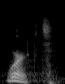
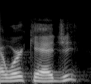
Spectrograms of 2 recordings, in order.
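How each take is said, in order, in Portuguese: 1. A terminação é só um som de t, em uma sílaba. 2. A terminação é pronunciada como uma sílaba extra. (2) "Não é worked"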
